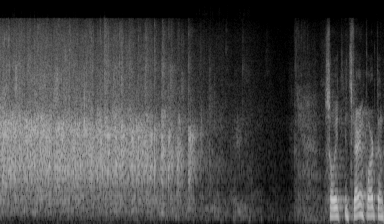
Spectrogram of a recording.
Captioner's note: applause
